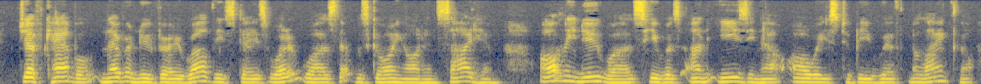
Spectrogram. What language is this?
English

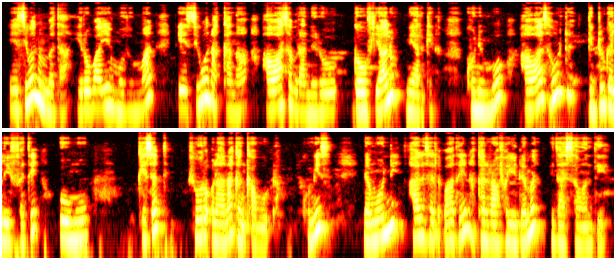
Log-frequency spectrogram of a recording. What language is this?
Oromo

